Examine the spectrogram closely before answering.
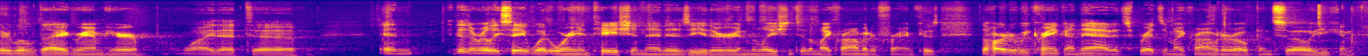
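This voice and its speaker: A man mumbles at a moderate pace. His pitch is fairly low and his intonation monotone and flat. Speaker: machinist tool reviewer. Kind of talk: workshop tutorial. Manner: mumbling; halting.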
